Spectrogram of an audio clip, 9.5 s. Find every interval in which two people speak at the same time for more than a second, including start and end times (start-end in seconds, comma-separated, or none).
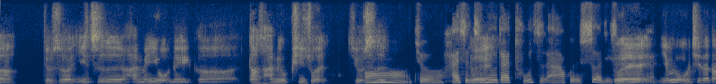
none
